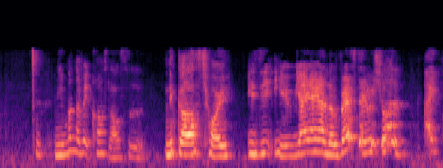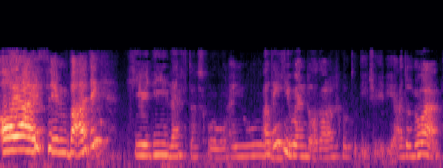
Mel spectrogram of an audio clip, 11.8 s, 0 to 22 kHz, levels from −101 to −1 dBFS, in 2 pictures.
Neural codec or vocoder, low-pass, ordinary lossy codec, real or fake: codec, 16 kHz, 8 kbps, FreqCodec, smaller model; 7.2 kHz; none; fake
